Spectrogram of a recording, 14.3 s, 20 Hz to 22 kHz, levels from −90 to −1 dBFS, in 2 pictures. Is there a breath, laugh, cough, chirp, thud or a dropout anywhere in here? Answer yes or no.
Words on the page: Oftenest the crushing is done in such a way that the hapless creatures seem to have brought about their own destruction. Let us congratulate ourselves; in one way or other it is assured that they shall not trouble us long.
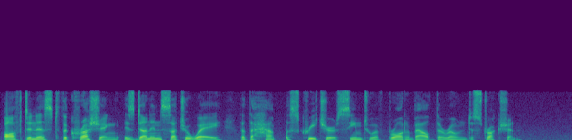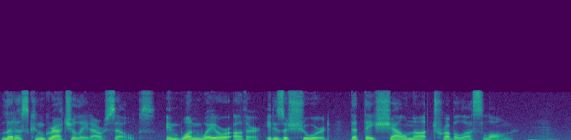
yes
